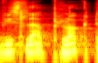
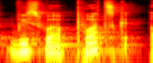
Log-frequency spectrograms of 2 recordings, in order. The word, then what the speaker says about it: Wisła Płock: Vielleicht kommt bald wieder ein polnischstämmiger Hörer, der mir sagt, dass die Aussprache ganz falsch ist, wie bei Wisla Plock, das ja Wisła Płock ausgesprochen wird, von dem Dame Michalski kam.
